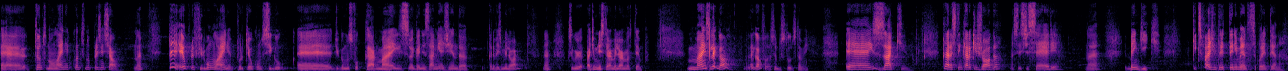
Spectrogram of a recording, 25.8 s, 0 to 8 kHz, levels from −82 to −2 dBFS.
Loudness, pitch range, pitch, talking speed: -30 LUFS, 145-190 Hz, 165 Hz, 135 wpm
